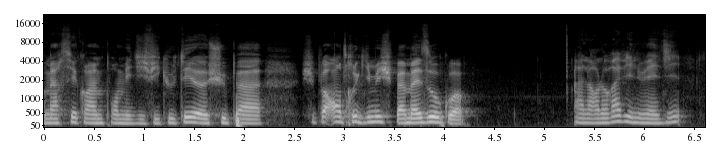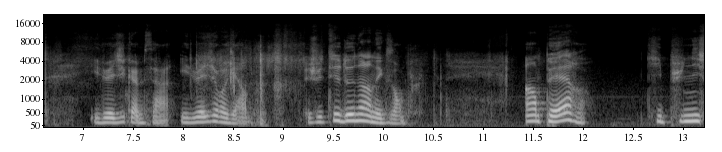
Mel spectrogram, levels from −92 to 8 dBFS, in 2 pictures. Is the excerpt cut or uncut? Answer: uncut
